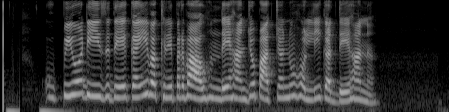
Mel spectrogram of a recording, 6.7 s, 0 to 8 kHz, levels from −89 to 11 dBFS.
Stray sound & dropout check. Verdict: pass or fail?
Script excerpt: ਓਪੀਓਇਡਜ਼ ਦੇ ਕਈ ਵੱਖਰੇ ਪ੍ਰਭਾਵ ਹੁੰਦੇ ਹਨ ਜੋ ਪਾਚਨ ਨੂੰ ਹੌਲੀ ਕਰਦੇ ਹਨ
pass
